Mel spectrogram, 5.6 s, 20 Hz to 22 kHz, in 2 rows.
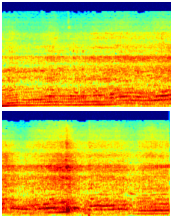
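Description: Off-road 4x4 engine revving under load as the vehicle climbs a steep dirt slope. Its note rises and falls, with a sharp loud peak about four seconds in.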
